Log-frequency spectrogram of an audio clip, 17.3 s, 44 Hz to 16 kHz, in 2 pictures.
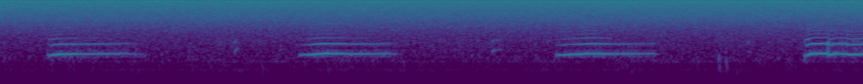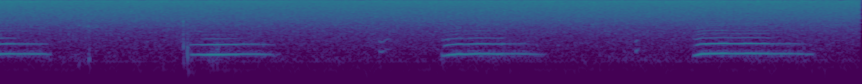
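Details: Sleeping baby snoring with soft, hooting owl-like snores on each breath, about 24 a minute; infant snoring.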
